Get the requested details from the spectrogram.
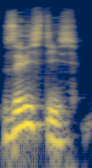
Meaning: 1. to be acquired [with у (u, + genitive) ‘by someone’] (idiomatically translated by English get or acquire with the object of у (u) as the subject) 2. to infest
- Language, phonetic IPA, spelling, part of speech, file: Russian, [zəvʲɪˈsʲtʲisʲ], завестись, verb, Ru-завестись.ogg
